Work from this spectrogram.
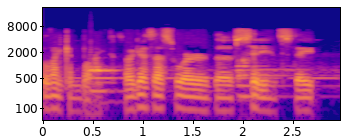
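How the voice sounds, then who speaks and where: Behind him, music is playing. The man's delivery keeps a moderate speed. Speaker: reaction video creator. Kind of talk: casual reaction commentary. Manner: loud.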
